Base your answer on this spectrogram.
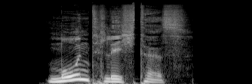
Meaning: genitive singular of Mondlicht
- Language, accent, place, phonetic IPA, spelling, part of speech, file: German, Germany, Berlin, [ˈmoːntˌlɪçtəs], Mondlichtes, noun, De-Mondlichtes.ogg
